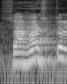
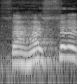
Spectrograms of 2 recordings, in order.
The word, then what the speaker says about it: सहस्र: ये शब्द सहस्त्र नहीं है, सहस्र नाम का शब्द शुद्ध होता है। स में र, सहस्र।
